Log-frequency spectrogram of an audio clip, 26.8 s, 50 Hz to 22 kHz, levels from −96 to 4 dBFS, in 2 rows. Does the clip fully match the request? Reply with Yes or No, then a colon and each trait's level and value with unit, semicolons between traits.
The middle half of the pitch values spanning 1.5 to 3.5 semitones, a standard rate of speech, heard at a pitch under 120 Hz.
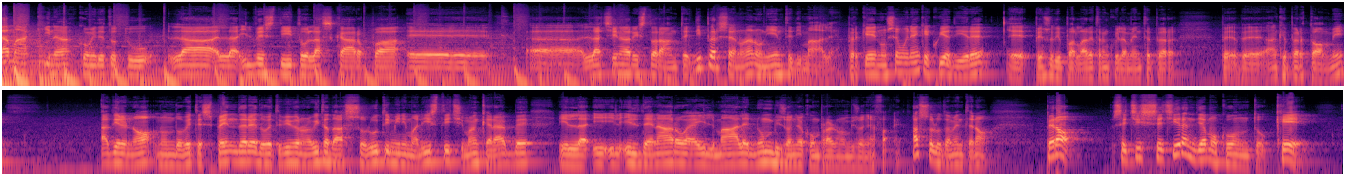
No: average, 2.8 semitones; fast, 185 wpm; low, 110 Hz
